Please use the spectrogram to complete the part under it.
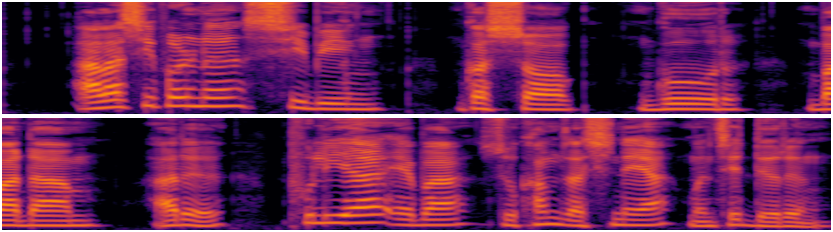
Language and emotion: Bodo, neutral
